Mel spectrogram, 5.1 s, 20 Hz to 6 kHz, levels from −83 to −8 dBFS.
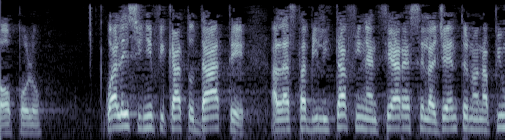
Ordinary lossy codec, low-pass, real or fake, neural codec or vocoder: none; 5.4 kHz; real; none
